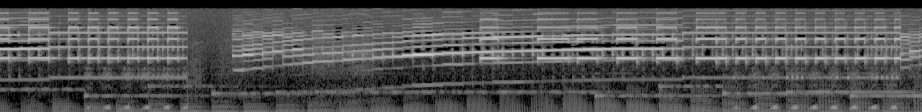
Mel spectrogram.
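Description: Background electronic music: a steady pulsing beat under bright synthesizer tones that step and glide upward.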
